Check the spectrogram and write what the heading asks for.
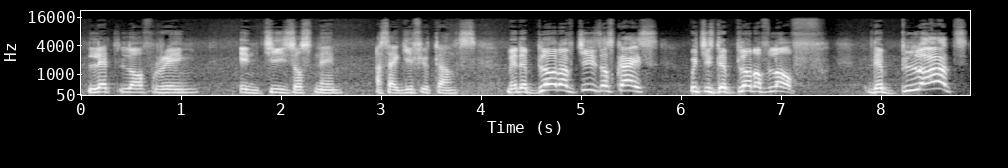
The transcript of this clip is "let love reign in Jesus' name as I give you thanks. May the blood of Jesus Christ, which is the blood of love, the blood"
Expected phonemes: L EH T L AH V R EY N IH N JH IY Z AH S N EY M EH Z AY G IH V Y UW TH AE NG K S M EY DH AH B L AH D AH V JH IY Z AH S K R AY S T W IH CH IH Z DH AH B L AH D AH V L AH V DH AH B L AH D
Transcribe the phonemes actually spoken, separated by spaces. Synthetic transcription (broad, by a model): L EH T L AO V R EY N IH N JH IY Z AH S N EY M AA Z AY G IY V Y UW T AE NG K S M EY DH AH B L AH D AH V JH IY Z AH S K R AY S T W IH CH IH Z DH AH B L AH D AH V L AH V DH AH B L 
